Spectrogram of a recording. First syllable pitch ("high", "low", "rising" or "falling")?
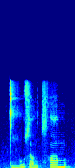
rising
